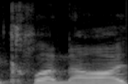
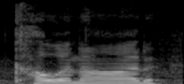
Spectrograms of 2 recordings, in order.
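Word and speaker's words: Clannad: I mean, you can say Clanad, you can say Clanad, you can say Cullinad. I mean, all of those work.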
